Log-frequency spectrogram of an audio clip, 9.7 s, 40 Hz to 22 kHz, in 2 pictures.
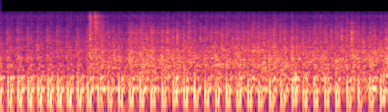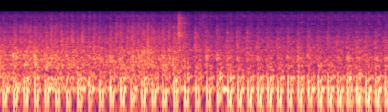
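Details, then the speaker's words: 1965 Honda CB77 Super Hawk 305 twin, sat 20 years, first run on the lift after a carb clean and fresh fuel, with no air filters fitted, so it runs slightly lean. Steady, even firing at fast idle, no misses or knocks. Normal running. "it's going to be running a little bit lien we don't have here filters"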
